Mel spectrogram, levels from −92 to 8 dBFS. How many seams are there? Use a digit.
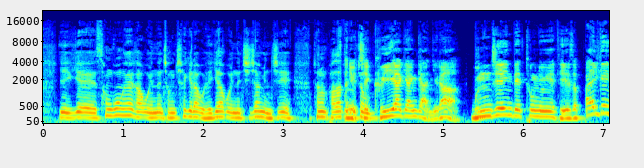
1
